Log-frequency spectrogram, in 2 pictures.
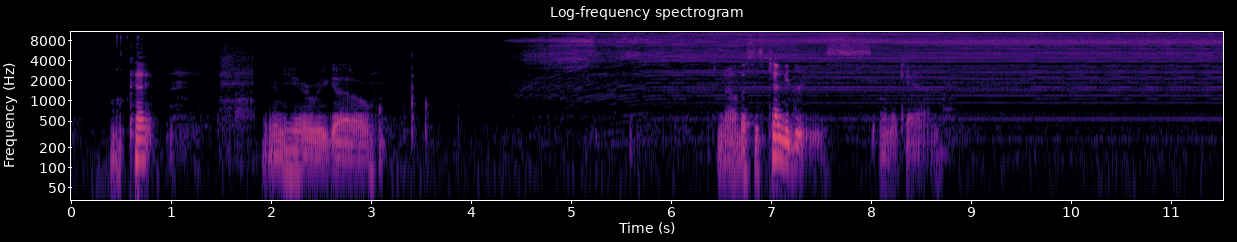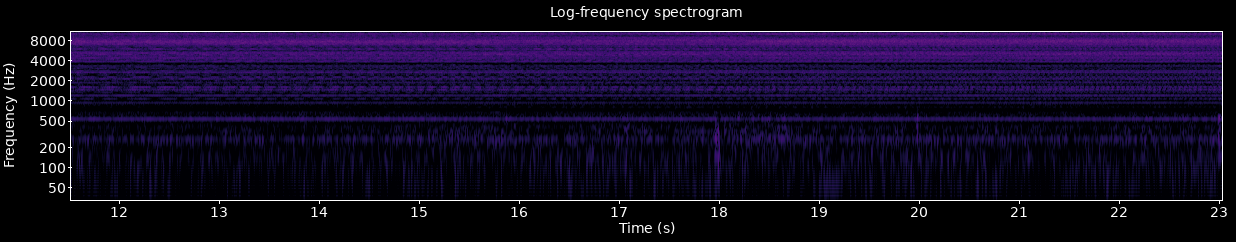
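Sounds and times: electric motor high-pitched whine: 4.4s - 23.0s.

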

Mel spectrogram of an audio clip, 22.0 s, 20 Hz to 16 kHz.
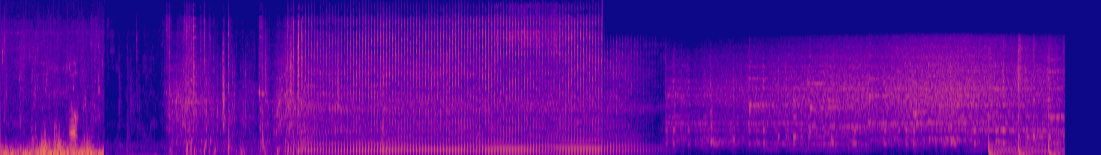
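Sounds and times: engine sputtering while starting: 3.2s - 13.3s
small boat engine chugging: 3.2s - 13.3s.

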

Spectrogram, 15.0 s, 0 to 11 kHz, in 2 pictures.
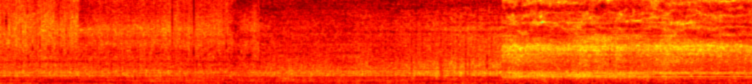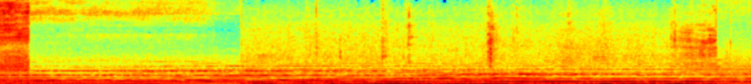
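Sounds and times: sausages sizzling in pan: 0.0s - 5.7s
gas burner rushing: 0.0s - 7.8s.

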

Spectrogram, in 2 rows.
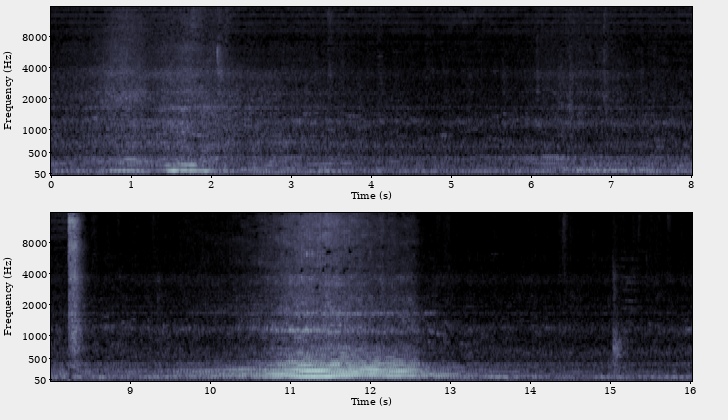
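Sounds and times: vehicle engine passing by: 0.3s - 3.5s, 9.6s - 13.5s
sharp clank: 8.2s - 8.6s.

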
